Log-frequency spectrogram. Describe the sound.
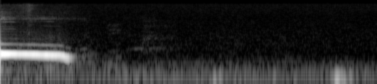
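A person lets out a short, loud howl imitating a fox or coyote, a high sustained note that slides downward and cuts off after under a second, followed by near silence.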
